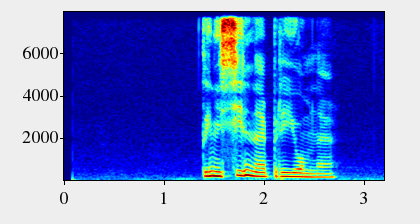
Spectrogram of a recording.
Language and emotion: Russian, angry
